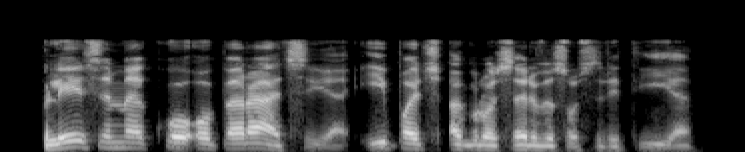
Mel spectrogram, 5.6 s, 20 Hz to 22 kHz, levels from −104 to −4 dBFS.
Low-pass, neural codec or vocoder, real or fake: 7.2 kHz; none; real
